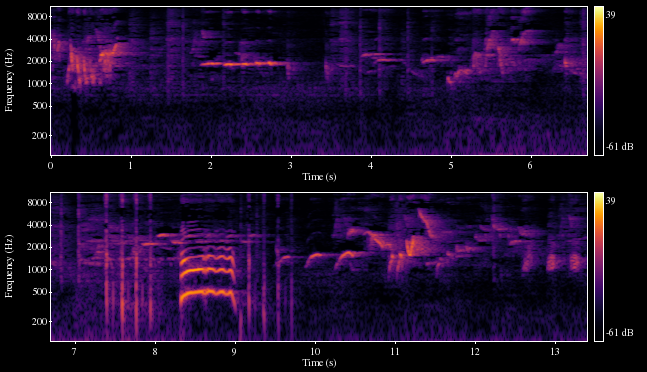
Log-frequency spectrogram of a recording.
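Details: Forest-voice song of a white-rumped shama that switches voices, a keen frequent singer: busy mix of whistles, chatters and harsh squawky notes, with a loud grating buzzy call near the middle and sharp clicks, over low hum.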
